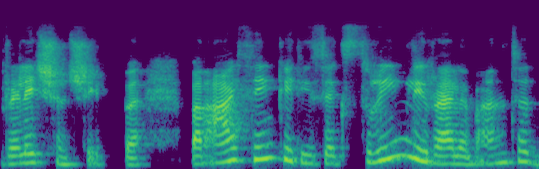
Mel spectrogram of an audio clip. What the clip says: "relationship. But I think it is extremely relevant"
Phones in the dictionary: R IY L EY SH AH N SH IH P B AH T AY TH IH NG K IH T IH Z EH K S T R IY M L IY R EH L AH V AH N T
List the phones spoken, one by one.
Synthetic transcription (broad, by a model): R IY L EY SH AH N SH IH P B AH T AY TH IH NG K IH T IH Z EH K S T R IY M L IY R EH L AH V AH N T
